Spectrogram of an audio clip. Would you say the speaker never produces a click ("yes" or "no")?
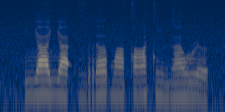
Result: yes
